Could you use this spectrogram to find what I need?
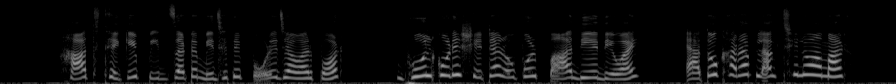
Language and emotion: Bengali, sad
